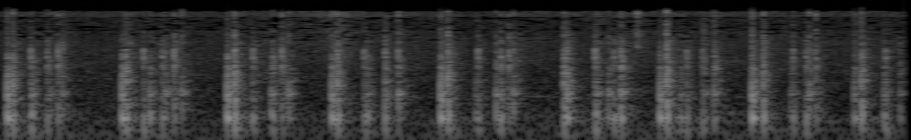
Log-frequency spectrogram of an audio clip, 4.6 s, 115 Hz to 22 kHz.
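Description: Long fingernails tap rapidly on a closed, hollow, medium-size white cardboard tablet box. The result is quick bursts of dry, clicky taps with a hollow low-mid tone around 270 Hz and almost no ring. The taps come in uneven clusters with brief pauses between them.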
